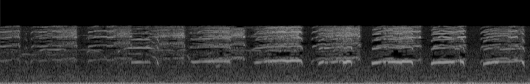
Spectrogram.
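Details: Common swift at the nest early in the morning, giving a steady series of loud, arched, harmonic calls, about one every half-second to second, over a low continuous rumble.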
